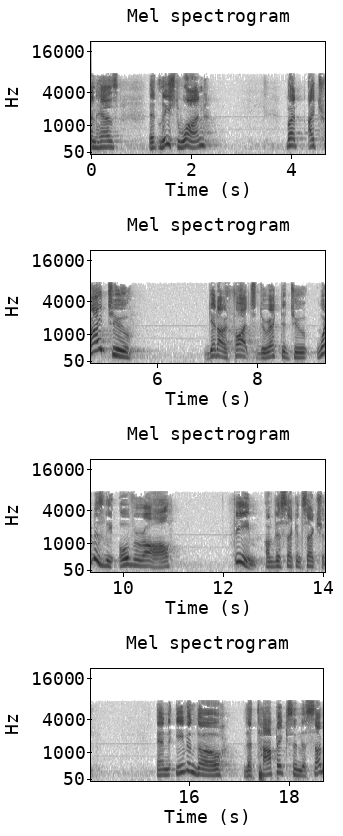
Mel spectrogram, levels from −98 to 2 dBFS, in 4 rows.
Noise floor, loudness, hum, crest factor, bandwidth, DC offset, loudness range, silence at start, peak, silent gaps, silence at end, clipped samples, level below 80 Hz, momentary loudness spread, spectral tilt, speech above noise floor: -61 dBFS; -20 LUFS; none; 22 dB; 8 kHz; under 0.1%; 3 LU; 0 s; 0 dBFS; none; 0 s; under 0.1%; -58 dBFS; 9 LU; -2 dB/octave; 39 dB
